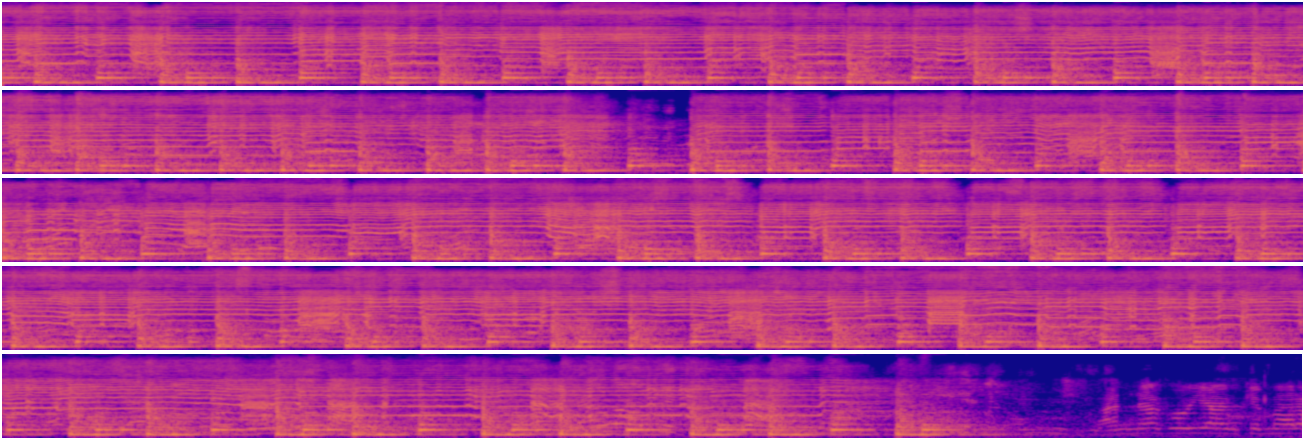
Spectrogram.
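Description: Southern Iranian folk music for the dance: a loud reed pipe plays a bending melody over a steady, pulsing drum beat.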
